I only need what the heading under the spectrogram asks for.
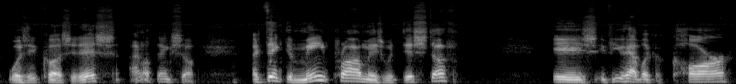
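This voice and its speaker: A motorcycle vlogger in his seventies rambles casually to camera in a video update, full of fillers, restarts and mild swearing. His voice is very low and a little mellow, and the recording is dry with almost no room echo.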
